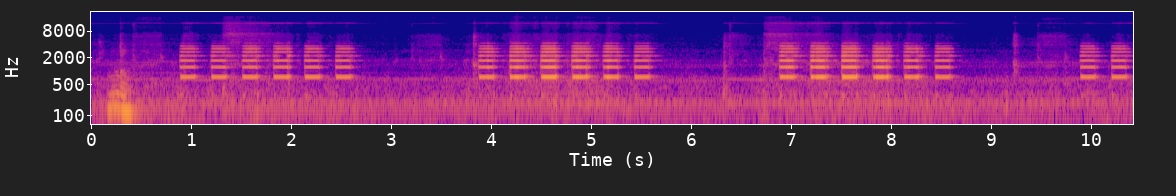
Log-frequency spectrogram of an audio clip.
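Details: Pulse oximeter alarm in a patient with 22q11.2 deletion syndrome after a neuro physio session, with syncope, seizures and status dystonia: bursts of repeated high electronic beeps as heart rate drops to 46–48, SpO2 96%; low heart rate alarm.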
